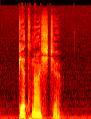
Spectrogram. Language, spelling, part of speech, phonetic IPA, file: Polish, piętnaście, adjective, [pʲjɛtˈnaɕt͡ɕɛ], Pl-piętnaście.ogg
